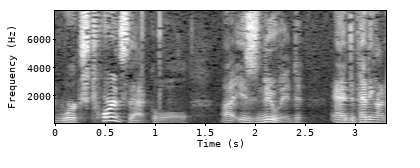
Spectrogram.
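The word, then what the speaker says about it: NEID: spectroscopy is our little backronym and it explores the NASA NSF program to explore exoplanets newid has the the funny pronounciation rhymes is like fluid easy to remember and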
